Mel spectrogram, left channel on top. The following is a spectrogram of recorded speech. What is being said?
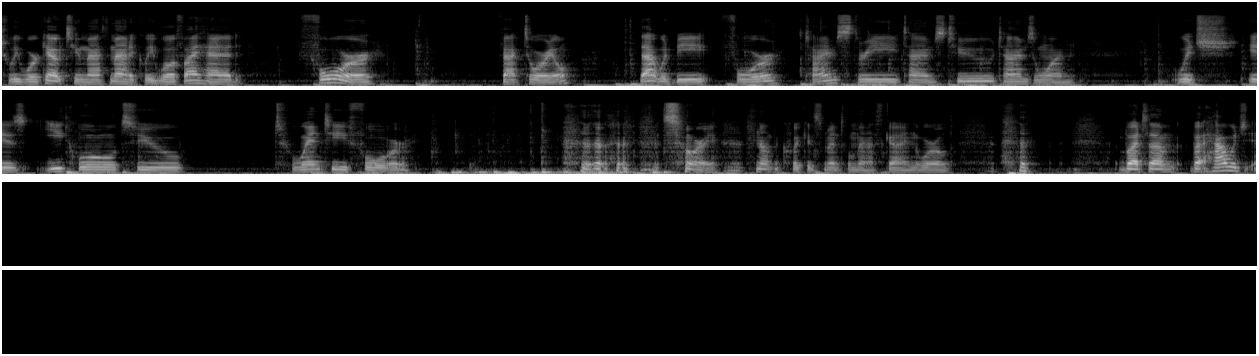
work out to mathematically? Well, if I had 4 factorial, that would be 4 times 3 times 2 times 1, which is equal to 24. Sorry, I'm not the quickest mental math guy in the world. But how would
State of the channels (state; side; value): silent; right; digital silence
